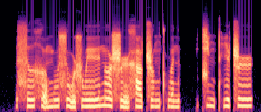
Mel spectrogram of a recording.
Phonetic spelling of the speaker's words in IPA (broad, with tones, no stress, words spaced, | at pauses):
sɹ̩˧˥xɤ̰˨˩mu˧˥sṵ˨˩ ʂwe˧˥ɪ̯n̪ɤ˥˩ʂɻ̩˨˩ xä˥˩ʈ͡ʂʊ˥ŋt̪ʰwə˨n | t͡ɕi˥˩ŋt̪ʰi˥ʈ͡ʂɻ̩˥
